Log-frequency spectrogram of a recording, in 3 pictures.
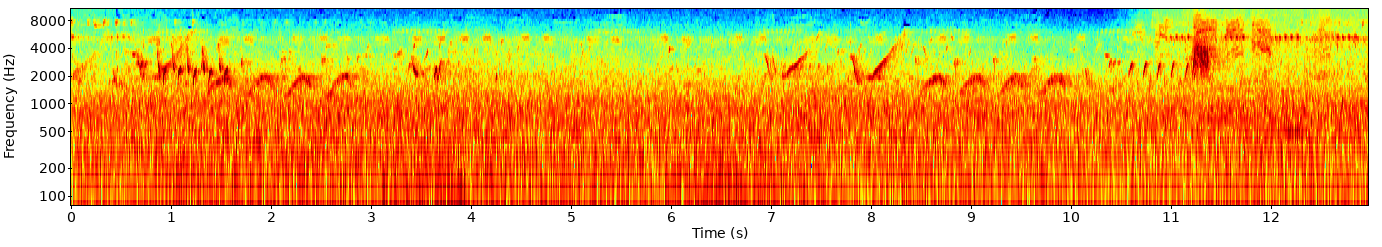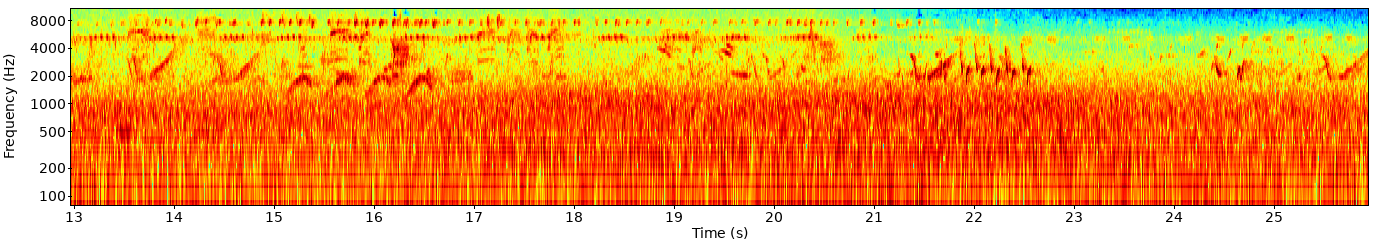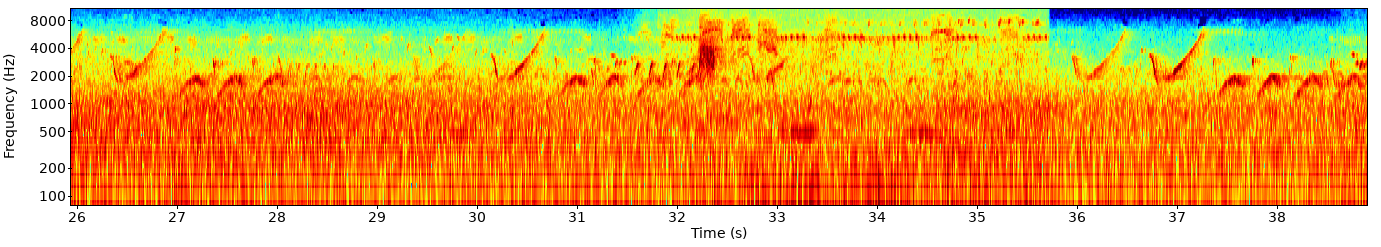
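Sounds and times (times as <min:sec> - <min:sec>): small birds chirping: 0:00.0 - 0:01.1, 0:10.6 - 0:21.7, 0:31.6 - 0:35.7
high insect trill: 0:00.0 - 0:01.4, 0:10.6 - 0:22.1, 0:31.6 - 0:35.7.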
